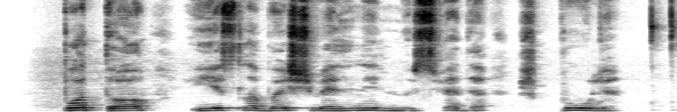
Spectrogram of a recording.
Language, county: Lithuanian, Panevėžys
